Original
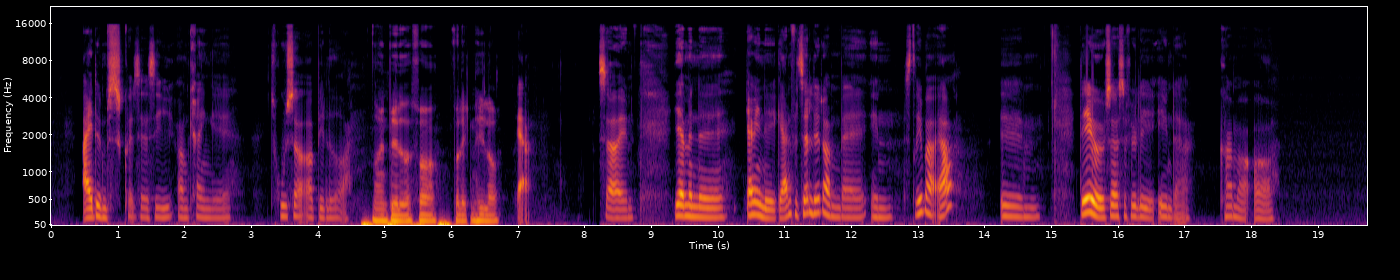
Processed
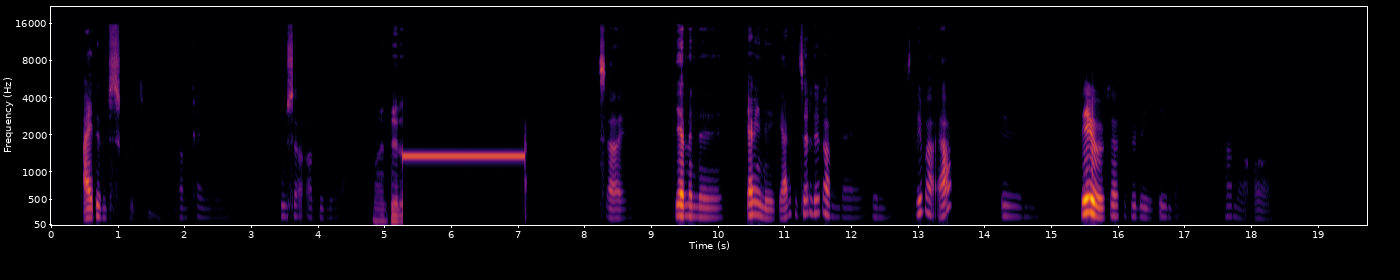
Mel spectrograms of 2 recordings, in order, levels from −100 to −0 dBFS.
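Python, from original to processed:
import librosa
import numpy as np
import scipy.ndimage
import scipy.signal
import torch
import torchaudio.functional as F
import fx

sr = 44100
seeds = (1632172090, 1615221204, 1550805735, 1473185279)

y = fx.lowpass(x, sr, hz=3200.0, slope=24, at=(13.43, 16.55))
y = fx.edit(y, sr, fx.tape_stop(start_s=1.04, length_s=0.86),
    fx.bleep(start_s=5.27, length_s=1.84, hz=1340.0, db=-22.5), tone=tone)
y = scipy.signal.sosfilt(scipy.signal.butter(2, 210.0, 'highpass', fs=sr, output='sos'), y)
y = fx.high_shelf(y, sr, hz=7800.0, db=5.0)
y = fx.upward_expand(y, sr, threshold_db=-46.0, expansion=2.5)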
